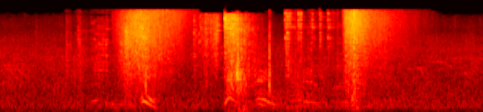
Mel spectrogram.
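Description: Hay rustles and crunches loudly in a brief scuffle.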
